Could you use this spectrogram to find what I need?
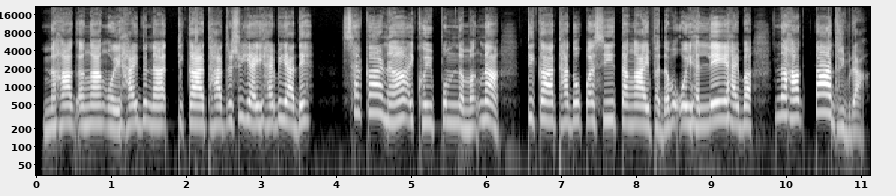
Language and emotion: Manipuri, angry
